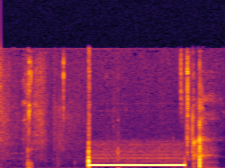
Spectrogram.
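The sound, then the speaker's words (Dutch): A telephone line tone while a call is being placed: a steady, loud mid-pitched tone lasting just over a second, framed by a few sharp clicks and line noise before and after. “Dus we gaan eventjes bellen met eh, mevrouw Thea Cox.”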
